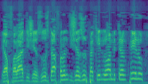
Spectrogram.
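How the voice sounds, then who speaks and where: High, bright-voiced pastor preaching. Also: male voice, expressive, rapid-fire. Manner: tells hospital stories, addressing the congregation directly. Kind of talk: sermon.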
